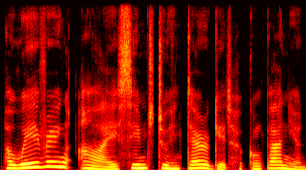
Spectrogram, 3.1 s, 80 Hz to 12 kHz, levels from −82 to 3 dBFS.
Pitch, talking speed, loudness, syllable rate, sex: 230 Hz, 155 wpm, -16 LUFS, 6.1 syllables/s, female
